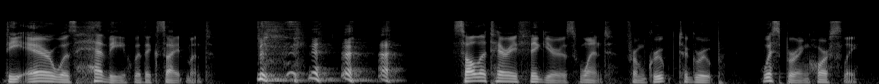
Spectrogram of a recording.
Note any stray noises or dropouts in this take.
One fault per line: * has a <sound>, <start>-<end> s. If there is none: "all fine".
* has a laugh, 2.6-4.1 s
